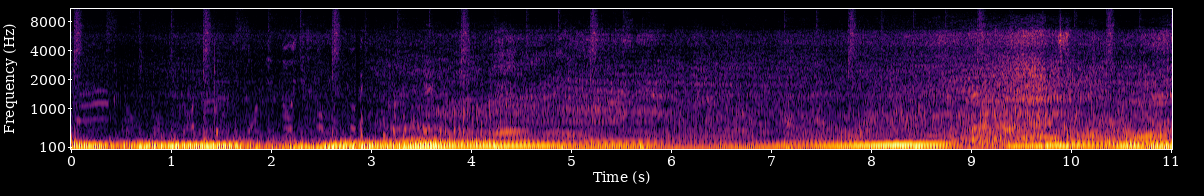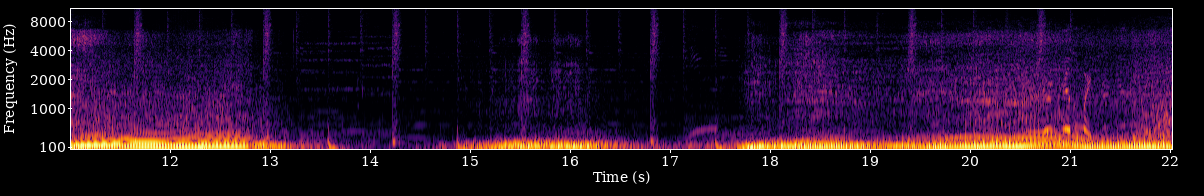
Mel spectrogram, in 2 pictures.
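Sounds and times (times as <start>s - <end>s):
truck engine revving: 0.0s - 22.0s.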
